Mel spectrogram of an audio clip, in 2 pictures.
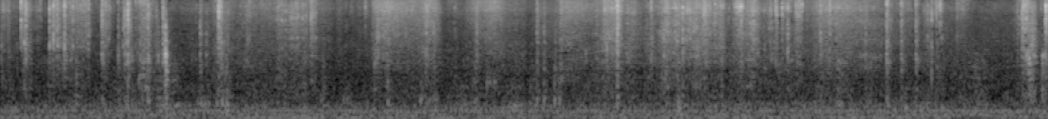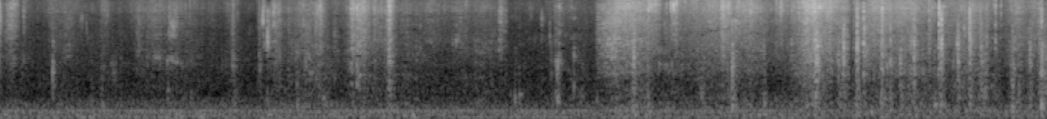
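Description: Brown paper takeout bag rustling and crinkling as hands handle the food inside it, with a steady low hum underneath. The rustling gets louder and busier near the end.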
